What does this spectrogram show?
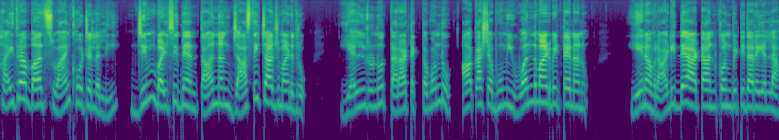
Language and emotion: Kannada, angry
